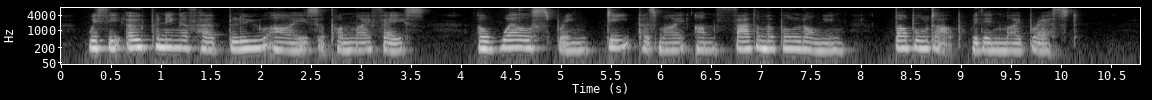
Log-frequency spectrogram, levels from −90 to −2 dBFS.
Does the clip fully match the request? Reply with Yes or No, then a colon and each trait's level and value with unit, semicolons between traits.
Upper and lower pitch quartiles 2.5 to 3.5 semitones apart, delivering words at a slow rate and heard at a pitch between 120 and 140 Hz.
No: average, 3.1 semitones; slow, 130 wpm; medium, 180 Hz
